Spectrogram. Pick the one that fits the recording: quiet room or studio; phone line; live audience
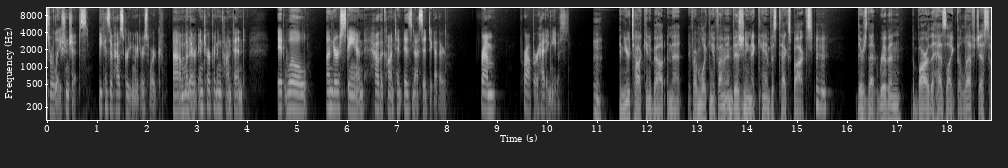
quiet room or studio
